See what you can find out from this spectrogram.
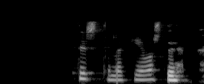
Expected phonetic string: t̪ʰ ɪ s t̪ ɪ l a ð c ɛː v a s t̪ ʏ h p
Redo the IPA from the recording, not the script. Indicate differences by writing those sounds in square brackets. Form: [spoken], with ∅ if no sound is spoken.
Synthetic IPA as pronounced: [t̪] ɪ s [t̪ʰ] ɪ l a ð c ɛː v a s t̪ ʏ h p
